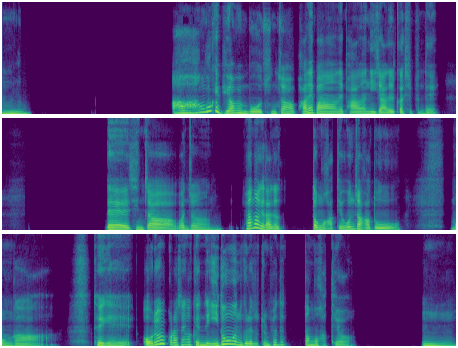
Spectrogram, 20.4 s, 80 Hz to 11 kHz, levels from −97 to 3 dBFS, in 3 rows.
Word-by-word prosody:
음. 180 -2 -2 2.1
아 195 - 0 0.3
한국에 380 +5 +3
비하면 215 0 +1
뭐 170 0 +1
진짜 175 +2 -2
반의 200 +8 +2
반의 175 -6 +1
반이지 165 +1 -1
않을까 160 +3 0
싶은데. 165 +1 -10 1.8
네. 200 -3 +5
진짜 180 0 +1
완전 175 0 -4 0.3
편하게 275 0 +4
다녔던 155 -5 +1 0.6
것 - - -2
같아요. 155 +3 -4
혼자 220 +2 +2
가도 160 0 -1 0.7
뭔가 165 -2 -3 0.8
되게 95 -2 +1 0.2
어려울 280 - +5
거라 230 -5 0
생각했는데 230 -4 0
이동은 275 - +4
그래도 175 -3 +1
좀 195 +3 -3
편했던 230 -1 -5
것 195 - 0
같아요. 140 -3 -7 1.1
음. 165 -4 -1
175 Hz, 210 characters per minute, -24 LUFS, 165-205 Hz, 2.1 s, 네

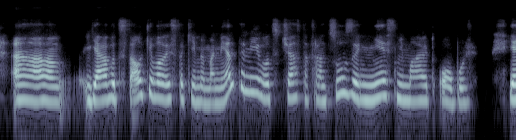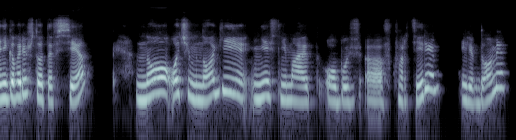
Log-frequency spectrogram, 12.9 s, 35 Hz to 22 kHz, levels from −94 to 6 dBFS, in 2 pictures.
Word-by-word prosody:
А, 215 -2 +2 0.3
я 220 0 +3
вот 240 0 +1
сталкивалась 245 -3 -1
с - - -21
такими 220 -3 -5
моментами. 300 - -2
Вот 235 -1 -4
часто 240 -1 -6
французы 240 +6 -3
не 230 +4 0
снимают 215 -4 -5
обувь. 195 +1 -5 0.4
Я 230 -1 +6
не 240 - +7
говорю, 255 +3 +7
что 250 -4 +3
это 215 -2 0
все, 210 +1 0 0.6
но 280 +7 +6
очень 280 -1 +1
многие 275 +4 0
не 245 +3 +1
снимают 220 -5 -2
обувь, 205 -1 -3
э, 105 -1 -3
в - - -18
квартире 225 - -1 0.2
или 220 -3 -1
в 190 - -10
доме. 330 - -1
230 Hz, 145 wpm, -24 LUFS, 210-265 Hz, 0.6 s, не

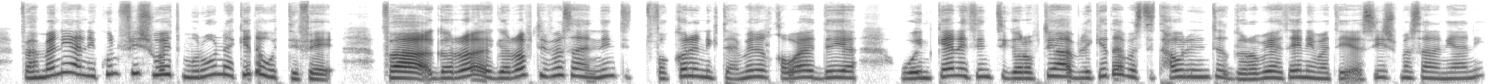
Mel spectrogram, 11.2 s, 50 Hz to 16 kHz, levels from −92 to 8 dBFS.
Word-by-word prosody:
فاهماني؟ 260 +9 +1
يعني 360 -6 +1
يكون 385 +6 -6
في 420 +1 -2
شوية 375 -1 +1
مرونة 330 +7 -3
كده 375 +1 -1
واتفاق، 215 - -3 0.4
فجر 245 +3 +7
جرّبتِ 290 +9 0
مثلًا 320 -1 -2
إن 265 +1 -4
أنتِ 320 0 -7 0.2
تفكري 265 +8 -1
إنك 265 -6 -4
تعملي 245 +5 -4
القواعد 255 0 -1
دِيّة، 255 +1 0 0.3
وإن 230 +2 0
كانت 300 +2 +2
أنتِ 280 -3 -7
جرّبتيها 230 +7 +1
قبل 240 -1 -1
كده 305 +6 -3
بس 275 -4 -4
تحاولي 265 +5 -3
إن - - -4
أنت 275 0 -7
تجرّبيها 225 +1 -2
تاني، 265 0 -1
ما 225 - -4
تيأسيش 230 +3 -5
مثلًا 245 -2 -4
يعني؟ 230 +3 -7
260 Hz, 180 wpm, -23 LUFS, 235-305 Hz, 0.4 s, فجر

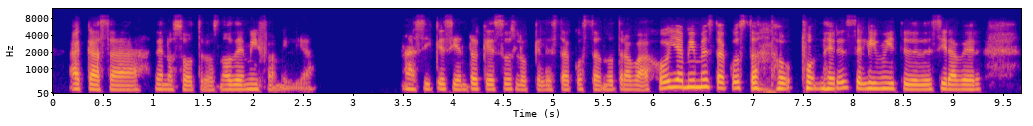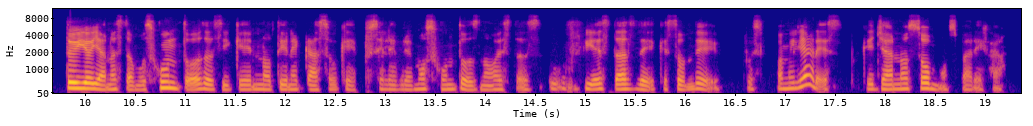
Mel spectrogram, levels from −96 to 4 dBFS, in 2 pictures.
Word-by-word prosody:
a 205 0 +3
casa 180 -3 +1
de 195 - 0
nosotros, 175 -2 -4
¿no?, 180 0 0
de 185 0 +2
mi 195 +1 +1
familia, - - -11 0.9
así 200 0 -2
que 200 +1 -1
siento 190 0 0
que 190 -1 -1
eso 190 +2 -3
es 200 - -6
lo 175 -1 -5
que 180 - -8
le 175 - -6
está 180 0 -3
costando 180 -2 -4
trabajo 180 +4 0
y 275 - +6
a 280 - +7
mí 270 +1 +6
me 280 - +7
está 240 -5 +2
costando 225 -1 +1
poner 215 -2 +3
ese 240 -1 +2
límite 215 -1 +2
de 185 - +2
decir, 190 +3 +1
a 185 - +4
ver, 185 +1 +1 0.5
tú 235 - +10
y 230 0 +10
yo 225 - +9
ya 195 -4 +4
no 190 - -3
estamos 170 -1 -5
juntos, 230 -4 +1
así 180 -2 -4
que 180 0 -6
no 185 -1 -5
tiene 185 -1 -5
caso 170 - -6
que, 180 -2 -10
pues, - - -7
celebremos 185 +1 -7
juntos, 185 -2 -5
¿no?, 170 +1 -6
estas, 180 +5 -10
uh, 215 +1 -11
fiestas 195 -1 -2
de 175 -4 -3
que 190 - -13
son 185 -1 -5
de, 205 -4 -4 0.2
pues, - - -12
familiares, 250 - -2 0.2
que 195 - -6
ya 190 -1 0
no 205 +2 -3
somos 210 -5 -2
pareja. 85 -1 -12
190 Hz, 200 wpm, -20 LUFS, 180-215 Hz, 0.9 s, tú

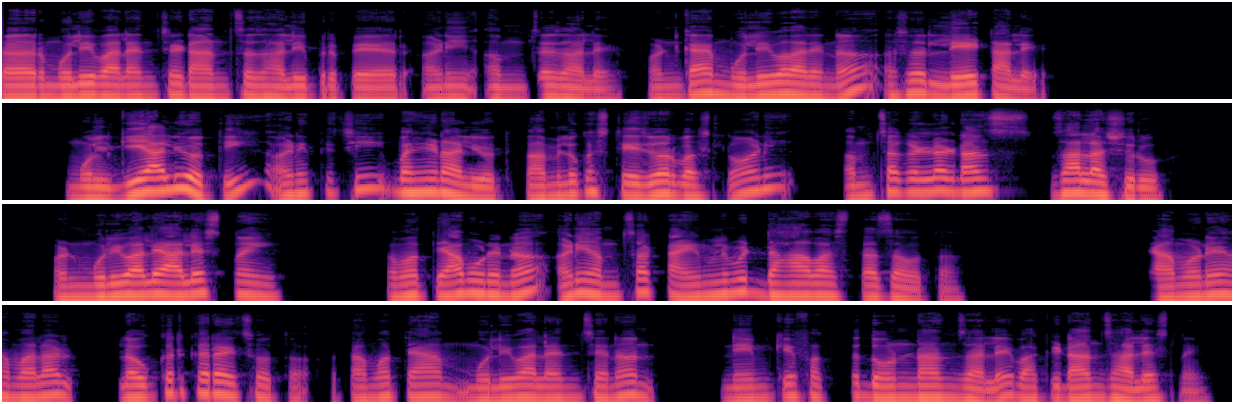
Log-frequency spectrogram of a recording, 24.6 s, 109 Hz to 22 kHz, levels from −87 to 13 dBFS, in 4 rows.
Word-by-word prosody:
तर 115 0 +4
मुलीवाल्यांचे 120 +1 +1
डान्स 115 0 -1
झाली 115 -1 +1
प्रिपेअर 105 0 -2
आणि 110 +1 -3
आमचे 105 +3 -4
झाले. 105 -3 0 0.2
पण 110 +1 -6
काय 140 +2 +3
मुलीवाले 125 +2 +3
ना 125 +11 -1
असं 145 +4 0
लेट 125 +1 +3
आले. 100 -4 -1 1.4
मुलगी 115 +6 +3
आली 185 +4 +6
होती 160 - +3
आणि 145 +2 0
तिची 200 +6 -5
बहीण 170 0 +3
आली 135 -6 +4
होती. 110 0 -2
तर 120 - 0
आम्ही 125 +2 0
लोकं 150 +5 -1
स्टेजवर 145 -2 +3
बसलो 130 +3 -2
आणि 205 +4 -3 0.3
आमच्याकडला 170 +8 +1
डान्स 180 +2 +2 0.3
झाला 160 -2 +5
सुरू. 115 -5 -1 0.6
पण 125 +1 -2
मुलीवाले 150 +4 +5
आलेच 160 +2 +4
नाही. 150 -3 -1
तर 135 0 -17
मग 145 +2 +3
त्यामुळे 155 +2 +3
ना 160 +5 +2
आणि 145 +6 +1
आमचा 155 +2 0
टाईम 140 0 0
लिमिट 170 +2 0
10 145 -1 +2
वाजताचा 130 -3 -1
होता. 110 -1 -6 1.0
त्यामुळे 135 +4 +1
आम्हाला 145 0 +1 0.3
लवकर 140 +6 0
करायचं 165 -4 +2
होतं. 125 -1 -8 0.2
तर 130 - -1
मग 140 +3 -1
त्या 145 0 0
मुलीवाल्यांचे 130 0 -1
ना 155 +4 0 0.5
नेमके 130 +3 -3
फक्त 145 +1 -7
2 135 -1 +1
डान्स 135 -1 +1
झाले, 120 +4 +1
बाकी 130 -2 -3
डान्स 130 +1 +1
झालेच 120 0 0
नाही. 100 0 -10
135 Hz, 165 wpm, -23 LUFS, 120-150 Hz, 1.4 s, आली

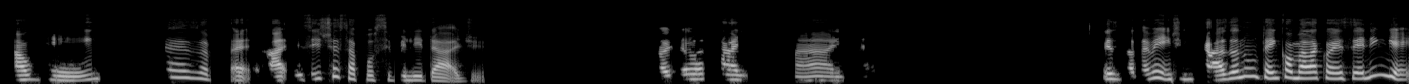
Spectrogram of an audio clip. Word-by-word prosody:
Alguém. 215 0 0 0.7
Exa 305 -6 -2 0.2
é 190 -1 0 0.3
ah, 190 - +6
existe 255 - -7
essa 320 -9 0
possibilidade. 190 -8 -4 1.7
Faz 200 +1 +2
ela 240 +1 +2 0.2
sair 220 -2 +2 0.5
mais, 185 0 -3
né. 175 - -20 2.3
Exatamente, 240 +2 0
em 235 - -6
casa 220 +8 +6
não 375 +3 +1
tem 290 -3 +3
como 295 -1 +4
ela 280 +1 +7
conhecer 270 -1 +2
ninguém. 365 - +1
235 Hz, 90 wpm, -22 LUFS, 195-280 Hz, 2.3 s, ela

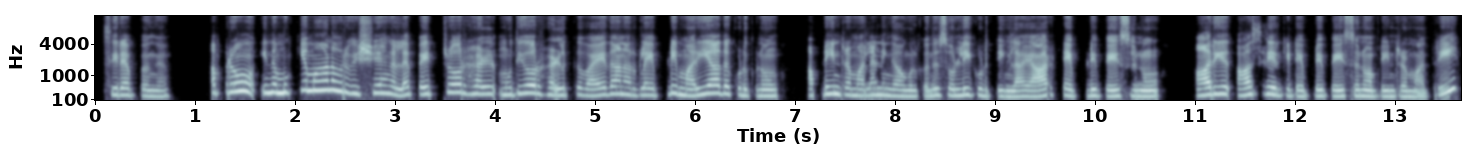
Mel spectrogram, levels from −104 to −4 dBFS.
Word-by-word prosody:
சிறப்புங்க. 220 -5 -2 0.6
அப்புறம் 320 +4 +3 0.2
இந்த 295 +1 +3
முக்கியமான 370 +5 +4
ஒரு 315 - -1
விஷயங்கள்ல 255 -4 +2
பெற்றோர்கள், 255 0 0 0.2
முதியோர்களுக்கு 235 -3 -1
வயதானவர்கள 230 +1 0
எப்டி 255 +7 -1
மரியாத 265 +6 +4
குடுக்கனும் 200 -2 -3 0.3
அப்டின்ற 245 +2 -1
மாரிலாம் 220 +2 -2
நீங்க 210 -2 -3
அவங்களுக்கு 185 -1 -4
வந்து 215 +2 -3
சொல்லி 210 +2 +1
குடுத்தீங்களா? 185 -3 -3
யார்ட்ட 205 +6 +1
எப்டி 200 +2 -3
பேசனும். 185 -1 +1 0.5
ஆரியர் 255 +1 +5
ஆசிரியர்கிட்ட 235 -5 0
எப்டி 195 0 -3
பேசனும் 190 0 +1
அப்டின்ற 180 0 -4
மாதிரி? 240 - -1
225 Hz, 125 wpm, -22 LUFS, 195-260 Hz, 0.6 s, ஆரியர்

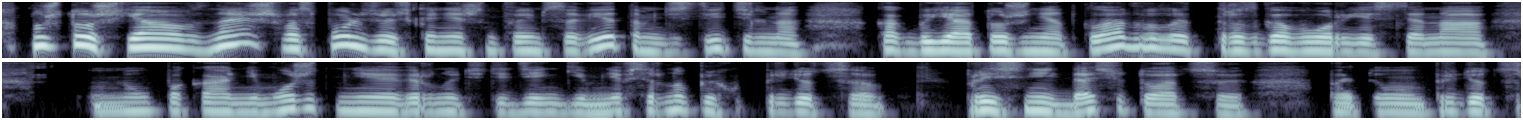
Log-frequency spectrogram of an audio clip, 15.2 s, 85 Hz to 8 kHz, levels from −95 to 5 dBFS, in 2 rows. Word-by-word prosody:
Ну 235 - +8
что 230 +1 +7
ж, - - -4
я, 205 -2 +8
знаешь, 245 - +2
воспользуюсь, 190 - +3
конечно, 160 -3 -3
твоим 160 -1 -1
советом. 160 +2 +1
Действительно, 145 0 -4 0.3
как 170 -3 -1
бы 160 - +4
я 160 -2 +6
тоже 155 -1 0
не 155 - +1
откладывала 185 - +1
этот 165 -1 -3
разговор, 155 -1 +2
если 140 -1 -3
она, 145 -1 -2 0.6
ну, 150 - -4
пока 150 0 -4
не 145 0 -4
может 180 +6 -2
мне 155 -1 0
вернуть 145 -1 -5
эти 140 - -9
деньги, 135 0 -5
мне 135 +3 -2
всё 160 +2 -4
равно 165 +2 -2
прихо 150 -4 -7
придётся 135 -4 -4 0.4
прояснить, 155 -3 +1
да, 145 +3 +3
ситуацию, 130 -7 -5 0.4
поэтому 135 - -4
придётся 150 +3 -3
155 Hz, 150 wpm, -21 LUFS, 140-170 Hz, 0.6 s, Ну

